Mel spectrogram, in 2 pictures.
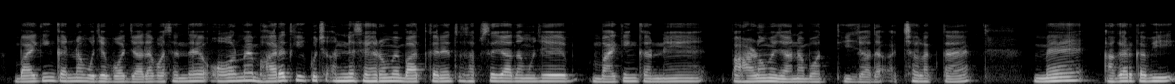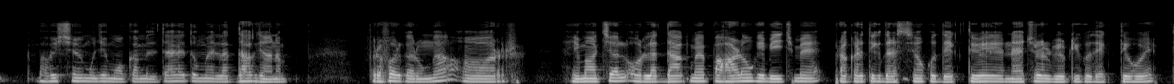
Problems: none marked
